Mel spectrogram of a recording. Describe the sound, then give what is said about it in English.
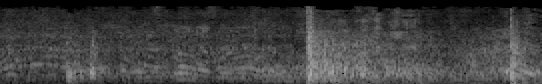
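Gunfire from small arms and heavy weapons in fighting involving Kurdish fighters near the Turkish-Syrian border: a few sharp, loud cracks and bursts spaced irregularly, with voices talking throughout. “The noise of small arms and heavy weapons cuts through the sky.”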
